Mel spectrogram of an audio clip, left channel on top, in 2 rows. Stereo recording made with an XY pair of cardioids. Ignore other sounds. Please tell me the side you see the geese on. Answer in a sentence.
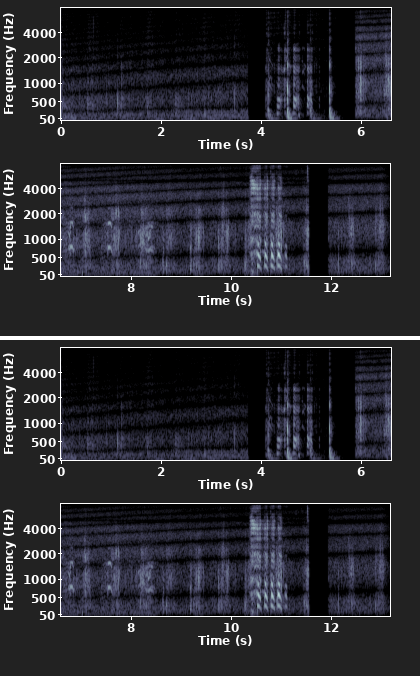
In this clip you hear the geese in the centre.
